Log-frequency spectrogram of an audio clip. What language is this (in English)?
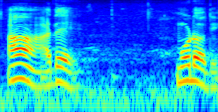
Telugu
